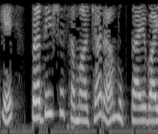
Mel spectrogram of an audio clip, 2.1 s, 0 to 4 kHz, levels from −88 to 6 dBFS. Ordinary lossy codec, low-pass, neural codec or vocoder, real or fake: none; 3.6 kHz; none; real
